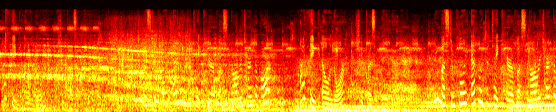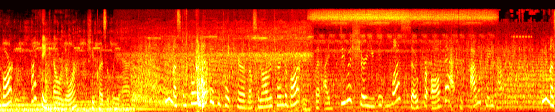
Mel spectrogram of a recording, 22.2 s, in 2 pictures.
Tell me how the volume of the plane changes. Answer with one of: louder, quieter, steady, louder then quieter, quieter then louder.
quieter.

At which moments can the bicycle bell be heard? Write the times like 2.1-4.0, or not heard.
not heard.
